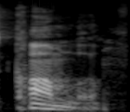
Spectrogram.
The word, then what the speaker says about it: Kamala: So, as I understand it, the closest Indian pronunciation, which I'm not going to do the intonation correctly, but it's Kamala.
